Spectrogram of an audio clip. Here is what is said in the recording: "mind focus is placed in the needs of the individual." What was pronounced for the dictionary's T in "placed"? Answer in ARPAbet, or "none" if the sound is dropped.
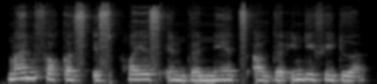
none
